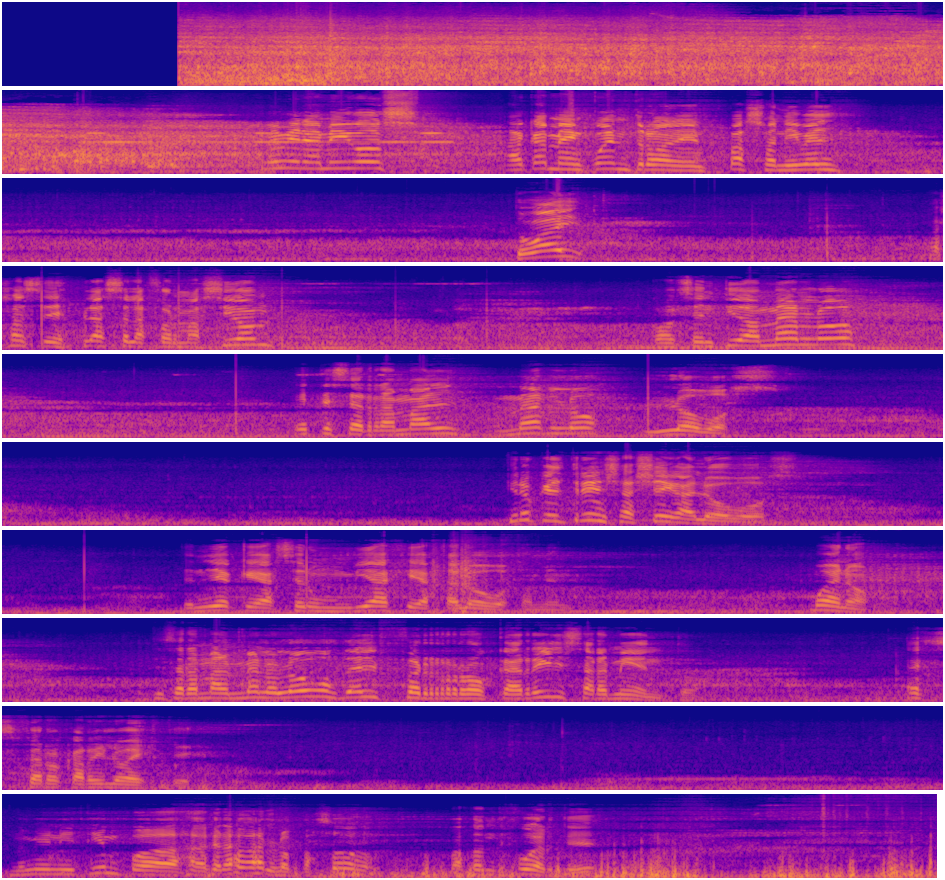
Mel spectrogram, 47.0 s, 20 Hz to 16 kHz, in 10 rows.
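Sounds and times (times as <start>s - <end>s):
train wheels on rails: 0.9s - 8.0s
distant train rumble: 0.9s - 47.0s.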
